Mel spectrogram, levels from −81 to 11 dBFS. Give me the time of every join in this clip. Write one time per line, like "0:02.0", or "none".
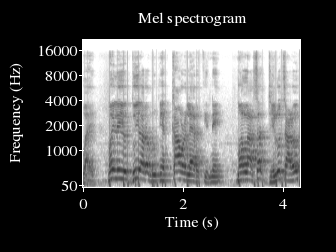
0:02.9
